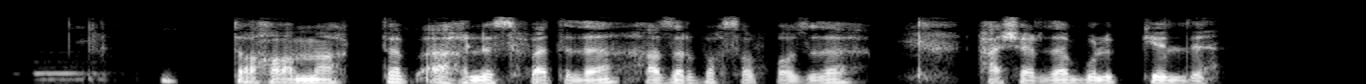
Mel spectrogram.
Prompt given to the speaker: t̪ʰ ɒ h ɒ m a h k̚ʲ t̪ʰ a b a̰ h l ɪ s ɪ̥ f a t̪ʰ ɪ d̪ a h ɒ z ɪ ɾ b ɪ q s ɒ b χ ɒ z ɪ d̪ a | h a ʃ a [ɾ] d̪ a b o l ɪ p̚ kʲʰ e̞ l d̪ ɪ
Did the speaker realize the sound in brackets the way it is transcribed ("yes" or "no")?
yes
